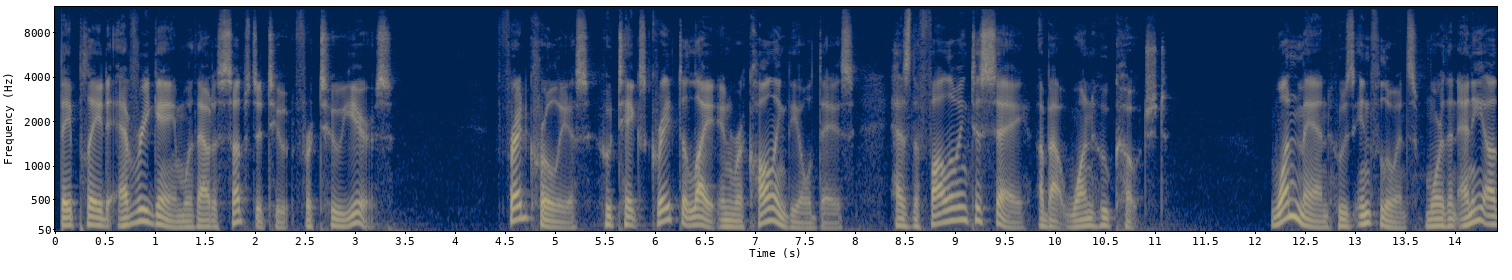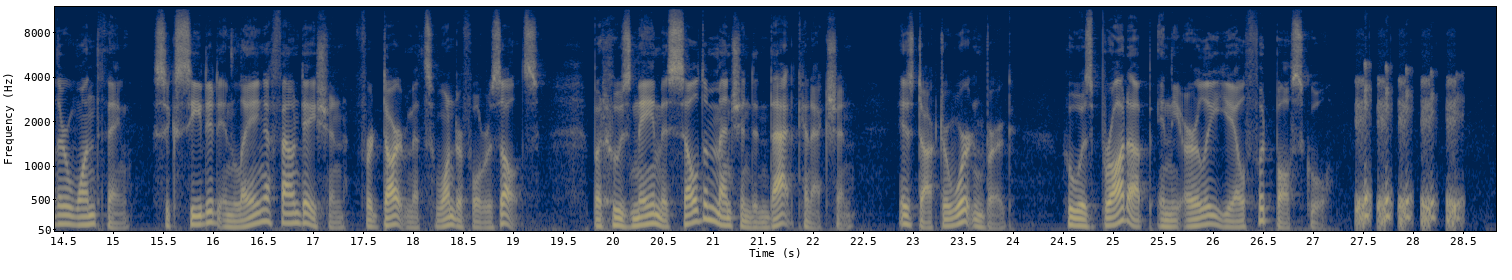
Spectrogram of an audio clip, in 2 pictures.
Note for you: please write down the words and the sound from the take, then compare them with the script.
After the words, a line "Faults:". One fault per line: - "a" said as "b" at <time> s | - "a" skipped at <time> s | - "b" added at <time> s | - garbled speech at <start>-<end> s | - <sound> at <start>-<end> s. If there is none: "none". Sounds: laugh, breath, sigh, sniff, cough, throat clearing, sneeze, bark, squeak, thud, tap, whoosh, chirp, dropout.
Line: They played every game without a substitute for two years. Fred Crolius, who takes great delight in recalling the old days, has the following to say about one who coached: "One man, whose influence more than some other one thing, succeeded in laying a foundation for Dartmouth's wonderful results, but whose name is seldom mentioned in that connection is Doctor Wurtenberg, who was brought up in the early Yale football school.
They played every game without a substitute for two years. Fred Crolius, who takes great delight in recalling the old days, has the following to say about one who coached: "One man, whose influence more than any other one thing, succeeded in laying a foundation for Dartmouth's wonderful results, but whose name is seldom mentioned in that connection is Doctor Wurtenberg, who was brought up in the early Yale football school.
Faults:
- "some" said as "any" at 14.0 s
- laugh at 27.4-28.5 s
